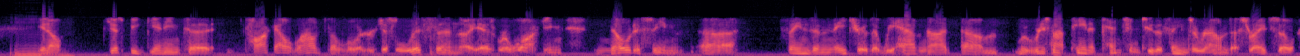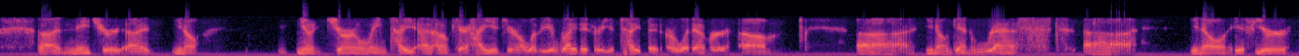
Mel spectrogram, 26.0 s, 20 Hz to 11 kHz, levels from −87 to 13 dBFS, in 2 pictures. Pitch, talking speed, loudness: 85 Hz, 175 wpm, -22 LUFS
